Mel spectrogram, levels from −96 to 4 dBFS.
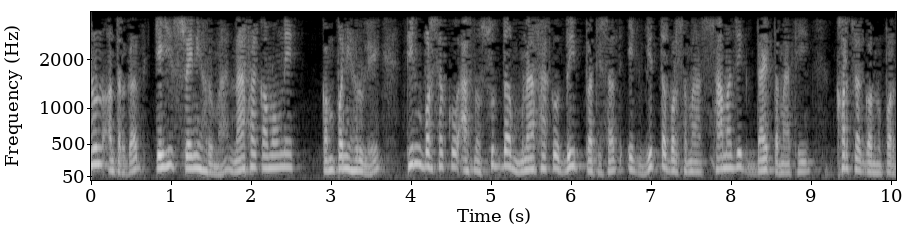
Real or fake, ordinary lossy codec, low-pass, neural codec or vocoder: real; none; 3.6 kHz; none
